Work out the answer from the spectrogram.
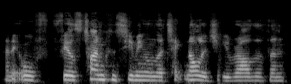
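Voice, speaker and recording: Woman webinar host, middle pitch, relaxed and wry, casual asides. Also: fast. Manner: wry, informal, self-deprecating. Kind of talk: online teaching chat. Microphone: video call.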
